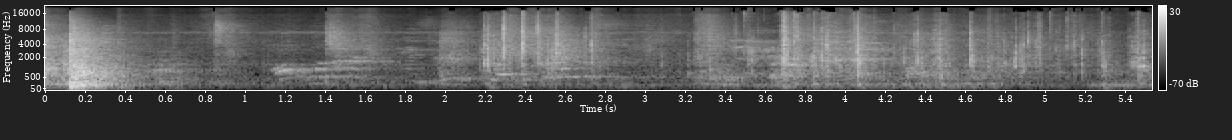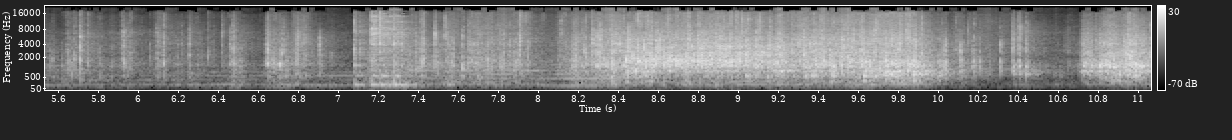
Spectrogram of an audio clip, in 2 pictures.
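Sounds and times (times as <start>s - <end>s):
frozen beans rattling: 2.2s - 11.0s
beans pouring into a dish: 4.7s - 11.0s.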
